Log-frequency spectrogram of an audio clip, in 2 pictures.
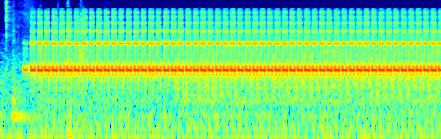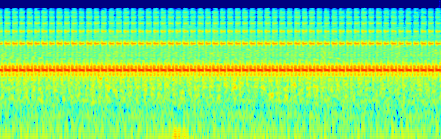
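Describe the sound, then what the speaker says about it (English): A distorted video game notification chime firing many times at once, merging into one loud, steady, buzzing electronic tone that holds unbroken for the whole stretch. "I like how the notification sound is distorted because it's going off so many times at once"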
